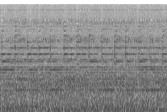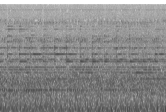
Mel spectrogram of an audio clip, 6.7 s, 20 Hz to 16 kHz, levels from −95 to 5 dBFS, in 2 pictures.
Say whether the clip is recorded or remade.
recorded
